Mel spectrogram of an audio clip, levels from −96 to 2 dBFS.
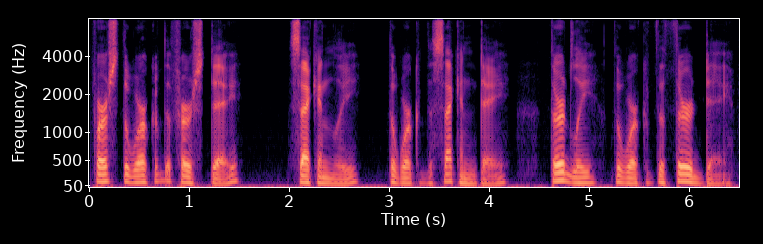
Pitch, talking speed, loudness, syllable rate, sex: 100 Hz, 195 wpm, -20 LUFS, 4.8 syllables/s, male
